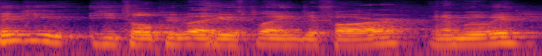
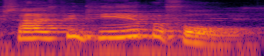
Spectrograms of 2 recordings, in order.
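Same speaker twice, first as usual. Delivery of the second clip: put-on British accent, pitched way up; 12 semitones higher than usual. Commenting on a movie, do an impression of a movie actor doing british. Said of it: "That's my impression of him in this movie".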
